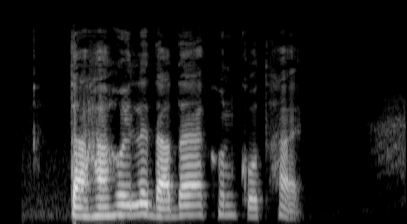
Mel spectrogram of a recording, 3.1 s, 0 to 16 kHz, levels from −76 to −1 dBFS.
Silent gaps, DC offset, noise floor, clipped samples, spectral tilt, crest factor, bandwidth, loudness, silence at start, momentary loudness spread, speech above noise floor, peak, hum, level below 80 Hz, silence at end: none; under 0.1%; -66 dBFS; under 0.1%; -6.5 dB/octave; 20 dB; 10 kHz; -19 LUFS; 0.55 s; 13 LU; 48 dB; 0 dBFS; none; -64 dBFS; 0.8 s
